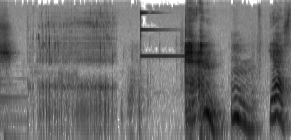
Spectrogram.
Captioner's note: drinks- ding! coughs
